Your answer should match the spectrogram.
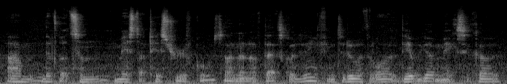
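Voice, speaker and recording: A man hosting a live stream, chatting casually and rambling with many fillers, with a raspy voice right now. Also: medium pitch, fast, noisy background. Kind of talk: casual live-stream chat reading comments.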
